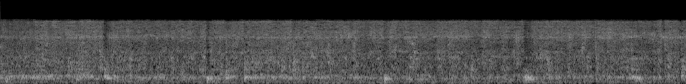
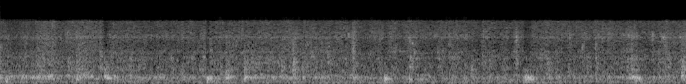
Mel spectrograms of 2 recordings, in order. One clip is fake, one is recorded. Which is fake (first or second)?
first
